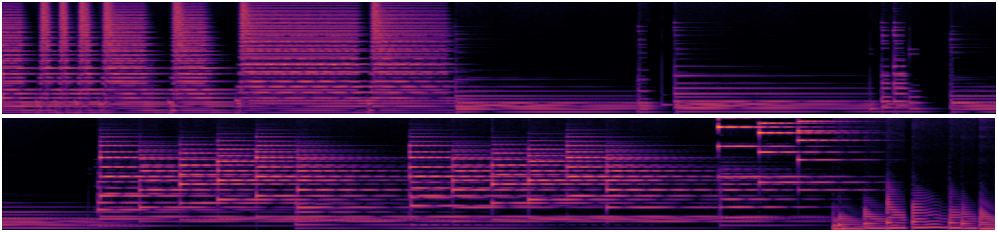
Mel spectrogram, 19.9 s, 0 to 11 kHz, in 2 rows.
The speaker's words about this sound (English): These sounds come from the same device, the Yamaha DX7 synthesizer, one of the most important keyboards ever. Those sounds were used in a gazillion songs back in the 80s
